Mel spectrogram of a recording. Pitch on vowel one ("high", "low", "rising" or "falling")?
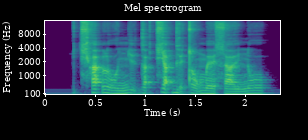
high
